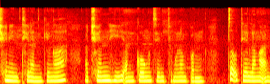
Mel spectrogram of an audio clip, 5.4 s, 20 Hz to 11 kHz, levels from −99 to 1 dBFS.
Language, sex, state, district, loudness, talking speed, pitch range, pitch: Mizo, female, Mizoram, Aizawl, -15 LUFS, 230 wpm, 155-170 Hz, 160 Hz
